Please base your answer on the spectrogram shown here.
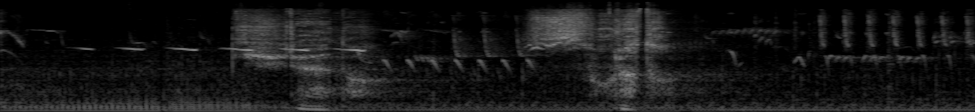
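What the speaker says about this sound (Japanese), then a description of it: "鳥の声" In a Japanese voice drama, birdsong sounds as thin, high chirps and trills across an open, airy outdoor scene, while someone speaks over it.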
